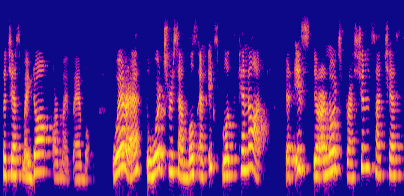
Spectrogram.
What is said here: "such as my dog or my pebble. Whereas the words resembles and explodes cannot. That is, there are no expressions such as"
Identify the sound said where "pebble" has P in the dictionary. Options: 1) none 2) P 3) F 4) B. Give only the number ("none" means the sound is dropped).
4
